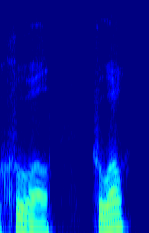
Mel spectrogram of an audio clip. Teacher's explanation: w is sort of like an oo, and the y is sort of like a schwa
